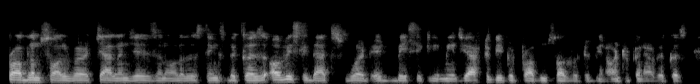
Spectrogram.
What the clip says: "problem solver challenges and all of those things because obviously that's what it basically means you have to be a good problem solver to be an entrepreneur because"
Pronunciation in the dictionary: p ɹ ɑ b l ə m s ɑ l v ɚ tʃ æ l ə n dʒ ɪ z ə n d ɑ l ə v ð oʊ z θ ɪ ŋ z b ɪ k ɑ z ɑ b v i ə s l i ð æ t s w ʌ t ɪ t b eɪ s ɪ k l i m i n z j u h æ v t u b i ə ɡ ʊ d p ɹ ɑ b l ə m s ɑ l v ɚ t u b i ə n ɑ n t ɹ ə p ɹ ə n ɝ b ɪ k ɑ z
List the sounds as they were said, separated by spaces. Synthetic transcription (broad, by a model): p ɹ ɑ b l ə m s ɑ l v ɚ tʃ æ l ə n dʒ ɪ z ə n ɑ l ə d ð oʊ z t ɪ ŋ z b ɪ k ɑ z ɑ b v i ə s l i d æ t s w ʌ t ɪ t b eɪ s ɪ k l i m i n z j u h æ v t u b i ə ɡ ʊ d p ɹ ɑ b l ə m s ɑ l v ɚ t u b i ə n ɑ n t ɹ ə p ɹ ə n ɝ b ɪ k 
